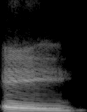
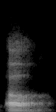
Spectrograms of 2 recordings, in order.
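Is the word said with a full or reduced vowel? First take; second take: full; reduced. First: The word is a full, stressed ay sound. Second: The word is a short, weak uh sound. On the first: "when you want to stress it, then you'll say a" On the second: "when you say it in a sentence, you say uh all the time"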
